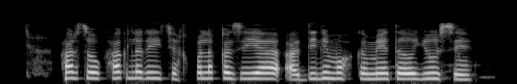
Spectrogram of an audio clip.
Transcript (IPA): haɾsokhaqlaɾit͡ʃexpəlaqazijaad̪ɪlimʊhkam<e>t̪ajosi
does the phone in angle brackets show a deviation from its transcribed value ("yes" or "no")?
no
